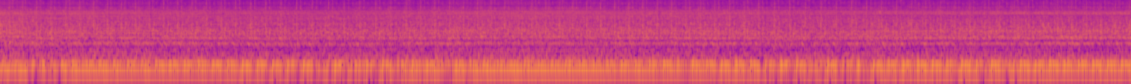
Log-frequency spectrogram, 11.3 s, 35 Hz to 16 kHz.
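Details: 2002 Subaru WRX hybrid restarted after oil pressure dropped to 0, oil cooler lines removed and oil refilled: quick, uneven knocking over low idle rumble; owner suspects rod knock, not confirmed.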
